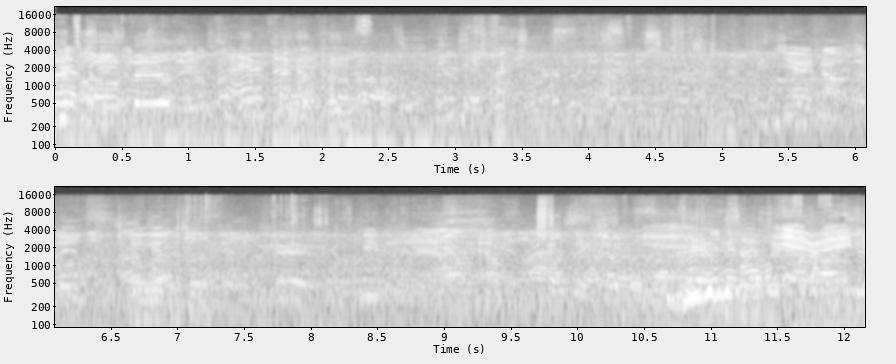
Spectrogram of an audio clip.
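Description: A crowd murmurs and talks all around.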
